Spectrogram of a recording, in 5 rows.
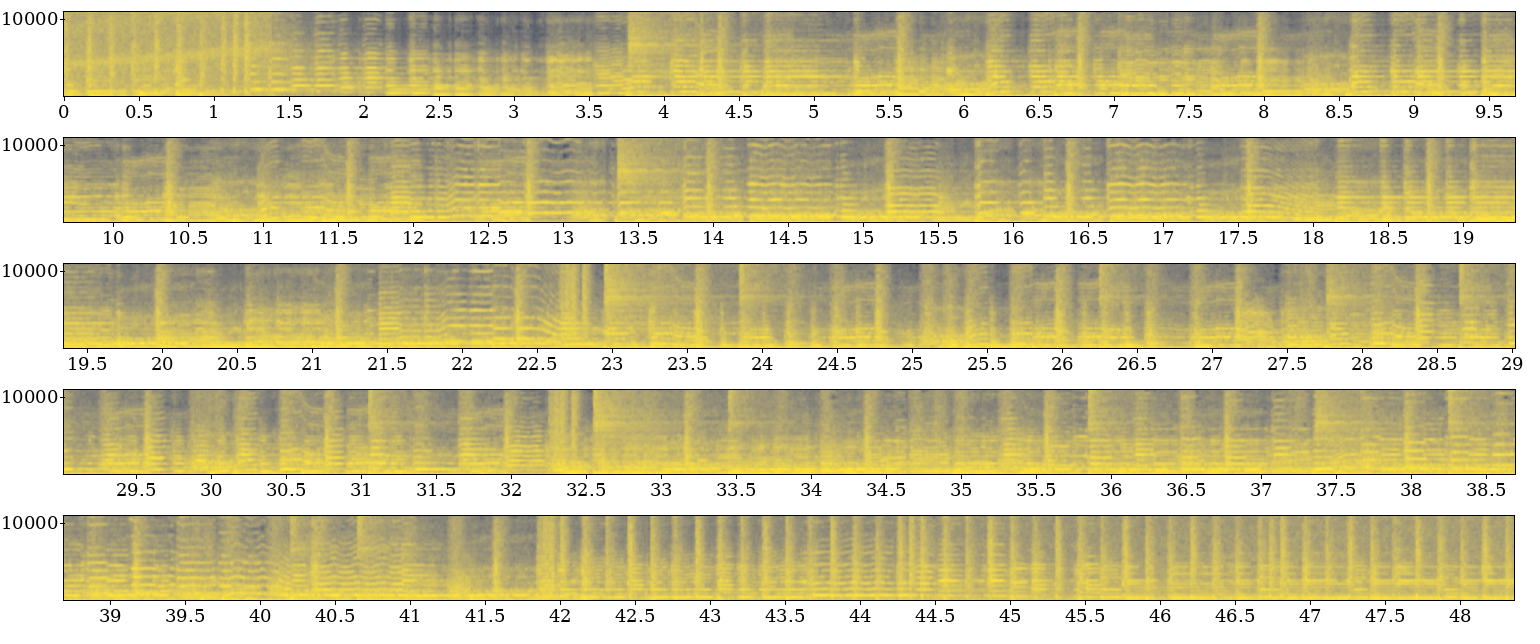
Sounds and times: Violin, fiddle: 0.0s - 48.3s.

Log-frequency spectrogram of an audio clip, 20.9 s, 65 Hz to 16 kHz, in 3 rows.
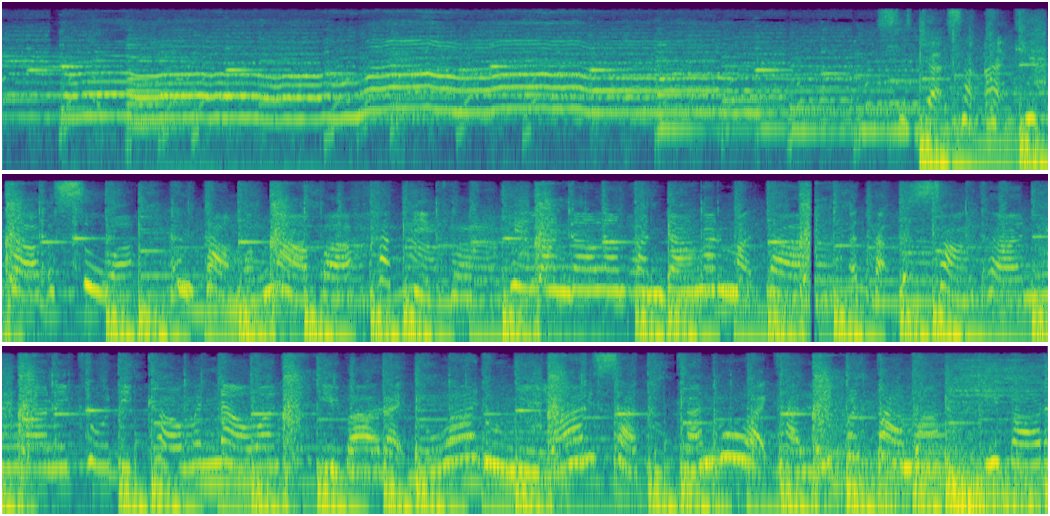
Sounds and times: Music: 0.0s - 20.9s.

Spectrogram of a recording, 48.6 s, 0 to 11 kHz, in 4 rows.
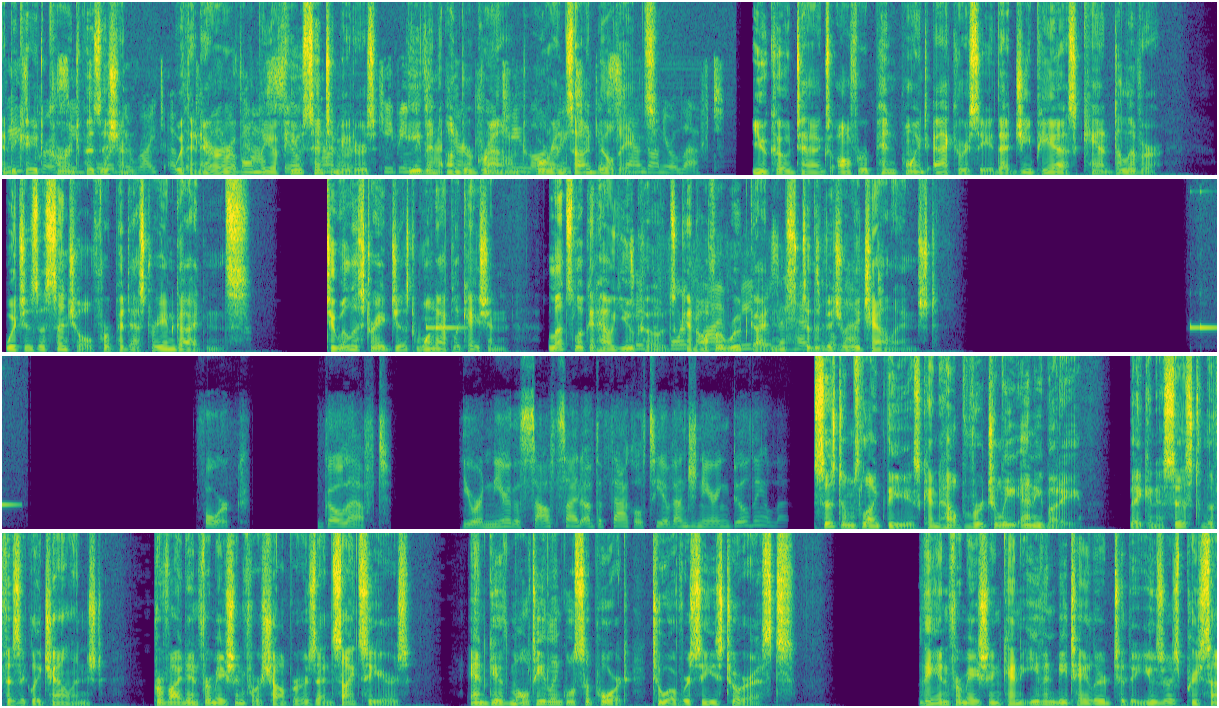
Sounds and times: Speech: 0.0s - 11.6s, 12.2s - 14.7s, 15.4s - 21.5s, 26.4s - 26.8s, 27.5s - 28.2s, 28.9s - 40.6s, 41.2s - 44.4s, 45.6s - 48.6s.

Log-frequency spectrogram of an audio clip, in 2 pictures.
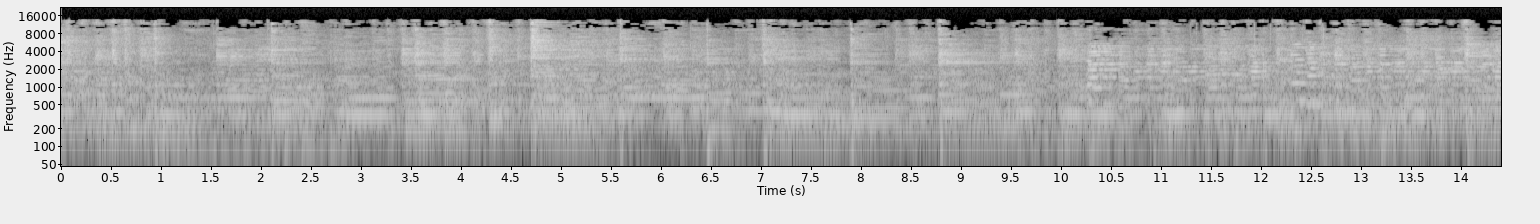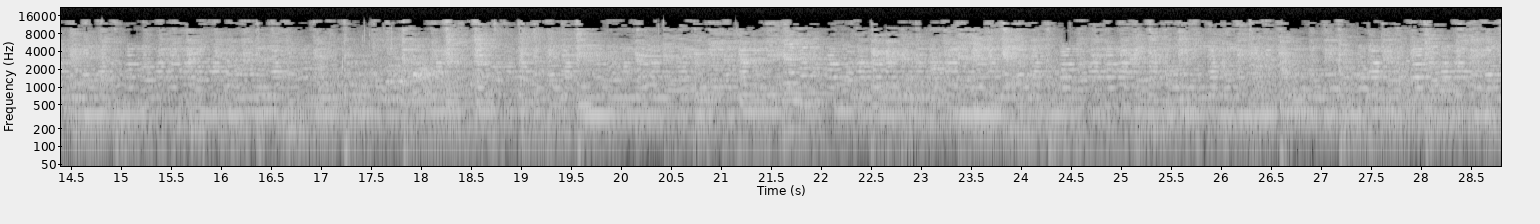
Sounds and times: Music: 0.0s - 28.8s.

